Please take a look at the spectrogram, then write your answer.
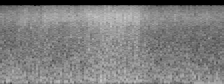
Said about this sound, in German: Die Brandung des Indischen Ozeans. Wellen brechen sich am Strand von Port Alfred am östlichen Kap von Südafrika.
